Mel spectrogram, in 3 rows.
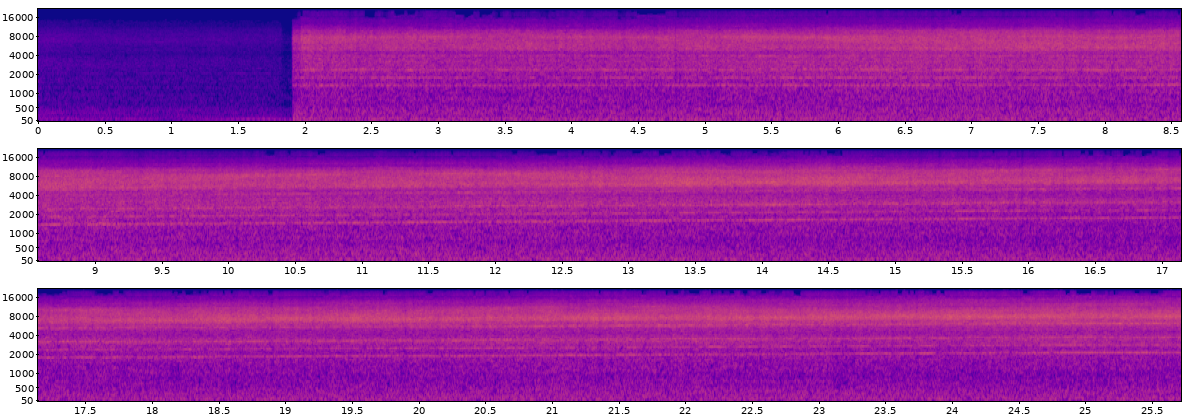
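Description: B-52 bomber engines in Sea Power roar loud and steady as one continuous jet drone, with whining tones that rise slowly. A short quiet stretch comes at the very start.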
